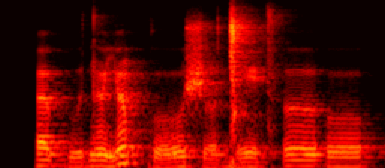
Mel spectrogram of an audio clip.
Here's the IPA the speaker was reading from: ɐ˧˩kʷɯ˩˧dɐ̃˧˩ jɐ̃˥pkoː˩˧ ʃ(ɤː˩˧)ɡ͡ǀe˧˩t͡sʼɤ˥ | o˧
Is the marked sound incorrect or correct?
incorrect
